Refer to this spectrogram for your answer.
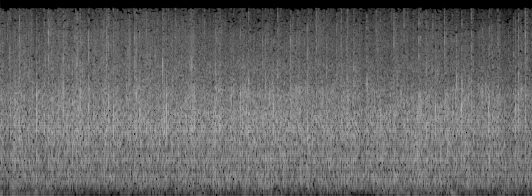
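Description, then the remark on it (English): An audience breaks into sustained applause, a dense, steady clatter of many hands clapping at an even loudness throughout, with no speech over it. “Look, that applause goes to the Lord who is the source of this.”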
